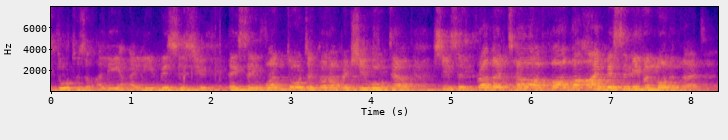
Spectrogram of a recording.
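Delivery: climbing into a high, loud mourning chant; lamenting recital. Acted. Preacher to mourners, voicing the daughter's longing, rising loud lament. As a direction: let the grief swell line by line.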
